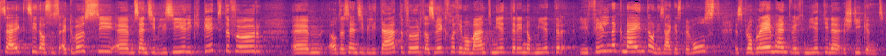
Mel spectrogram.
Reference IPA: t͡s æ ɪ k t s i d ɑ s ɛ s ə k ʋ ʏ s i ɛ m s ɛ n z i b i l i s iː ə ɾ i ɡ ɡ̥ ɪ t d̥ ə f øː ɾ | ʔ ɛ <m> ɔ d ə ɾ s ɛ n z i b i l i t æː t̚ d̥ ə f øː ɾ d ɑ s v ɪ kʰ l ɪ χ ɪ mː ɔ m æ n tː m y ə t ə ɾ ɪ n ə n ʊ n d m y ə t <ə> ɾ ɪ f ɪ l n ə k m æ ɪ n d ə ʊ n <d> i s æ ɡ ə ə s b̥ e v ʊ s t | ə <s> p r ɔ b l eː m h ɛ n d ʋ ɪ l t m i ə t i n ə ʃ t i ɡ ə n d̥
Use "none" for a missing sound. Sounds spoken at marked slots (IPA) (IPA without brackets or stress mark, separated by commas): m, ə, d, s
